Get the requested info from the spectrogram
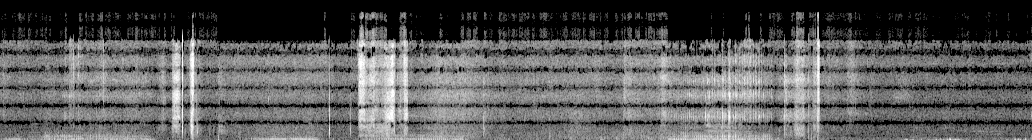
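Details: Tinkerbell, or Tink, a nine-year-old female English Bulldog, asleep and snoring up a storm: rough, rasping, low breaths swelling in long bursts roughly every five to six seconds, with a few sharp clicks and snorts between them.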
